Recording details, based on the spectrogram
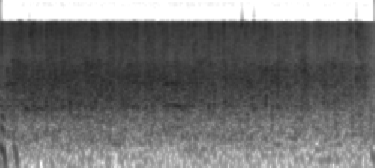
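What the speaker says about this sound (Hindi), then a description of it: "जोरदार तालियां बजाइए।" An audience at a televised courtroom-style interview show breaks into loud, sustained applause, a dense wash of clapping that stays full for several seconds and then begins to taper slightly toward the end.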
